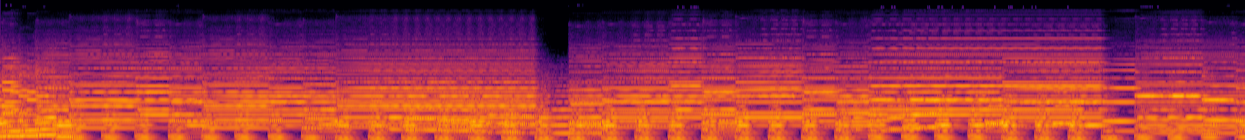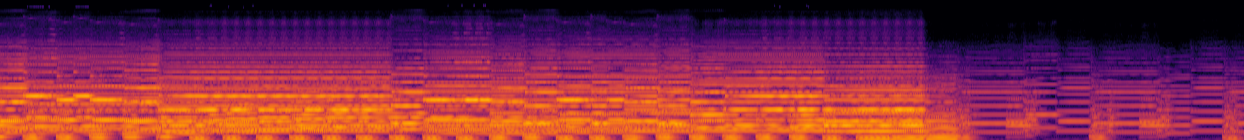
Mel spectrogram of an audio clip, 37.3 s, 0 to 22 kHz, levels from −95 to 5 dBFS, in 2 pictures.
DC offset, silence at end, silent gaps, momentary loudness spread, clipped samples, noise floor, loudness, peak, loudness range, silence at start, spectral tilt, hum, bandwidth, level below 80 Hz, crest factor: under 0.1%; 0 s; none; 8 LU; under 0.1%; -39 dBFS; -17 LUFS; -2 dBFS; 3 LU; 0 s; -6 dB/octave; none; 13 kHz; -30 dBFS; 16 dB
